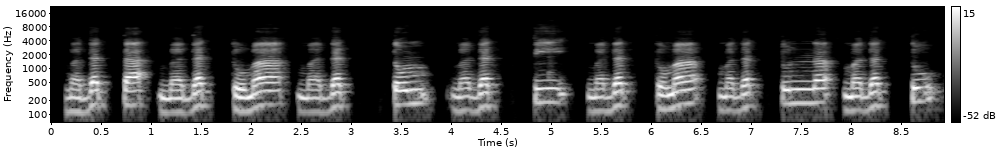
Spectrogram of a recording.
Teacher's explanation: but with tajweed you pronounce madatta straight onto ta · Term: idgham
